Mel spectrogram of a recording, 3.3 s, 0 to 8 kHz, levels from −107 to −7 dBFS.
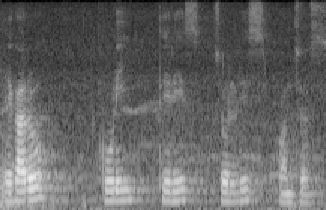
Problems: constant background noise, background conversations at intervals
